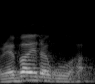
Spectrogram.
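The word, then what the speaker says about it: רַבִּי: 우리나라 말로 랍비라고 읽잖아요. 레바이라고 레바이라고 원어를 그렇게 발음하죠. 레바이입니다.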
